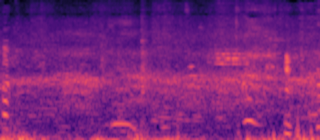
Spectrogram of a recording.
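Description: Crows cawing in short arched calls, one about a second in and another near the end, over low street noise.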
